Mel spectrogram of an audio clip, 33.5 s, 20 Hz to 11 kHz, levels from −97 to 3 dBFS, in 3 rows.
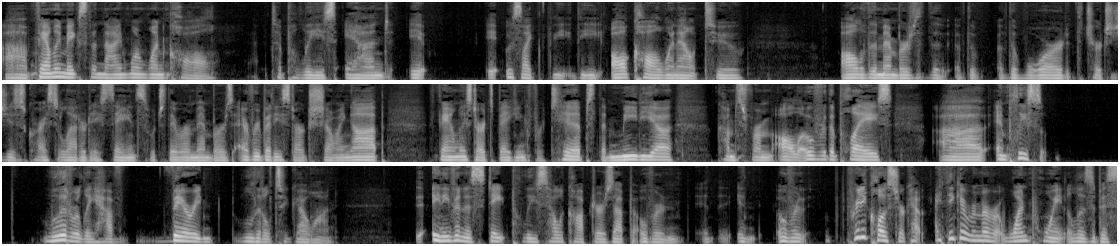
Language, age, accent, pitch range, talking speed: English, 40-59, American, 115-145 Hz, 175 wpm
